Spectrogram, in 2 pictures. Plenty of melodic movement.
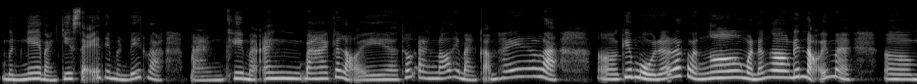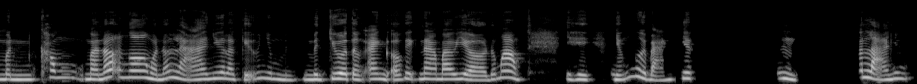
No: average, 4.8 semitones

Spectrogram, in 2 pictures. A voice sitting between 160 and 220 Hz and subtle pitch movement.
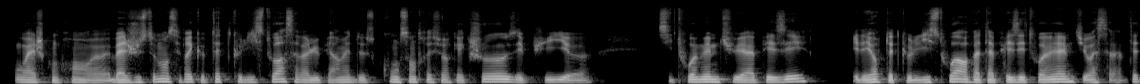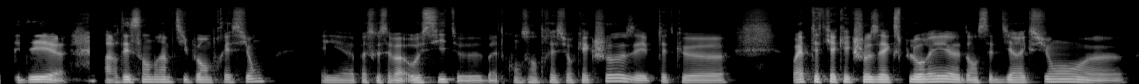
No: low, 110 Hz; narrow, 1.9 semitones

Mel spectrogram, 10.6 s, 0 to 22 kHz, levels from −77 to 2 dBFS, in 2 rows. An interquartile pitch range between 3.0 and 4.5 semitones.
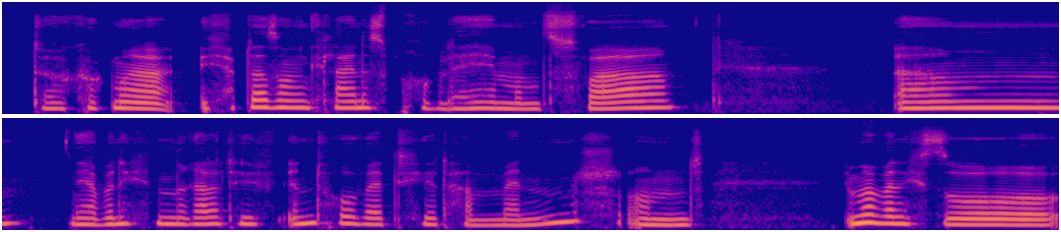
No: narrow, 2.5 semitones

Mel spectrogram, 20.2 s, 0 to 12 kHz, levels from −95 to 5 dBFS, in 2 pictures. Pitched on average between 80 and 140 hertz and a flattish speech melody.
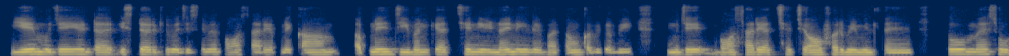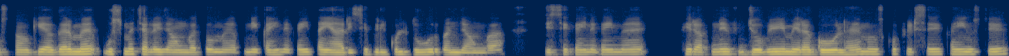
Yes: low, 135 Hz; narrow, 1.3 semitones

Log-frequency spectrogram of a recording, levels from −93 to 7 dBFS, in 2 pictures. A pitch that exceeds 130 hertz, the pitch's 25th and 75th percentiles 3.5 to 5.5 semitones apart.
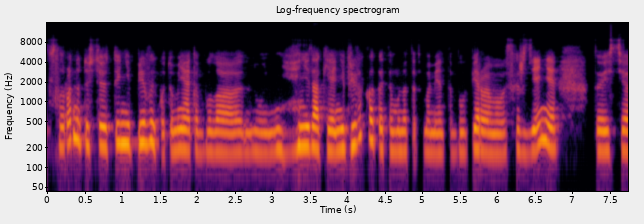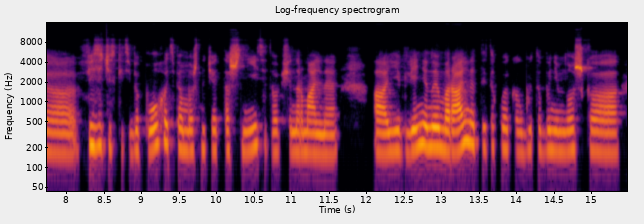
No: medium, 185 Hz; average, 2.9 semitones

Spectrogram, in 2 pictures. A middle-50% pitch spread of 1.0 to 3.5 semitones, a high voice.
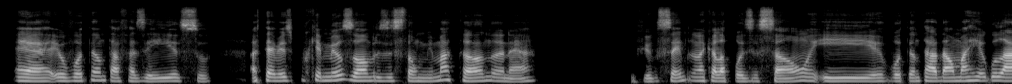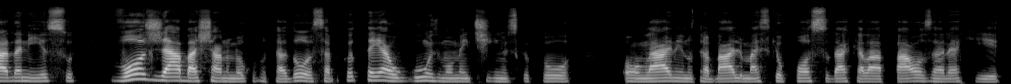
No: average, 2.8 semitones; medium, 155 Hz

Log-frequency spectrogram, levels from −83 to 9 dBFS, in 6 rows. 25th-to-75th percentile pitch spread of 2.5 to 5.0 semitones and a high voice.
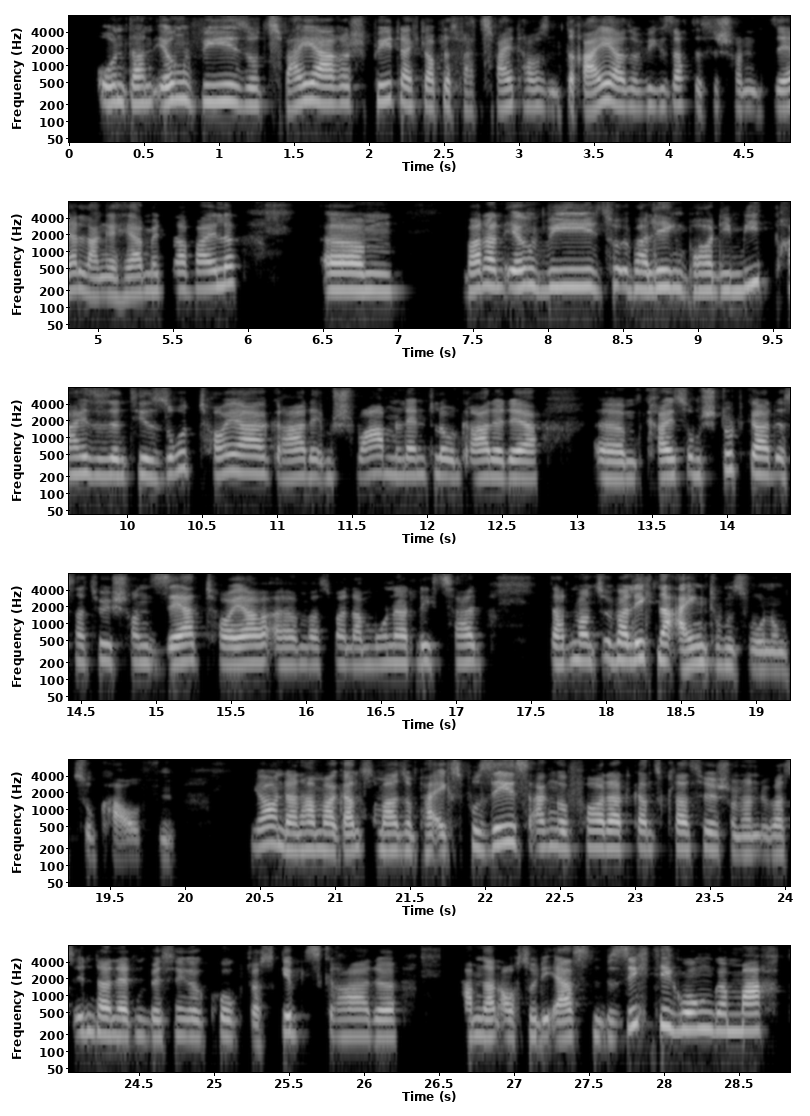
Yes: average, 2.8 semitones; high, 205 Hz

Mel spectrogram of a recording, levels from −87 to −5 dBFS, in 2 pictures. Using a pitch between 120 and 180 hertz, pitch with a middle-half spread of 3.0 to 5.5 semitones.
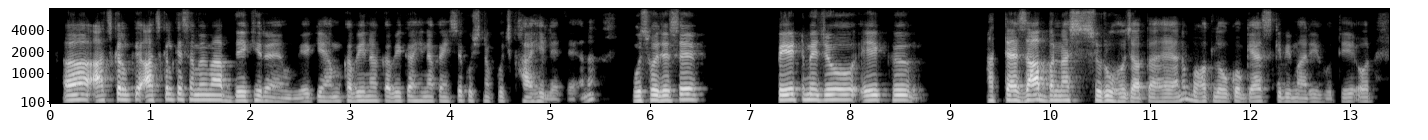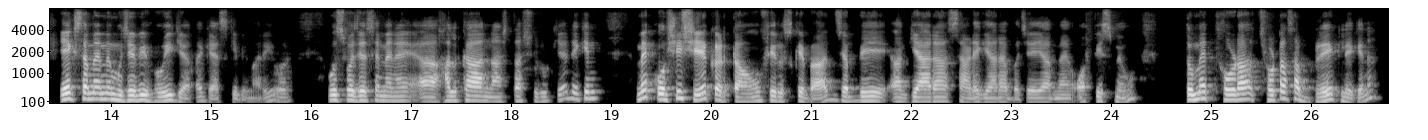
Yes: medium, 140 Hz; average, 4.7 semitones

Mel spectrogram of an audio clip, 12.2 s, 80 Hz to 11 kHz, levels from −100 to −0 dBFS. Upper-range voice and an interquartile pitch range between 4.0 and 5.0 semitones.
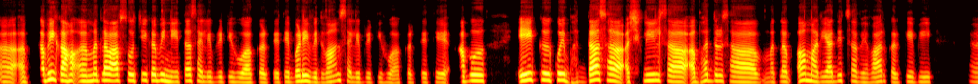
Yes: high, 195 Hz; average, 4.4 semitones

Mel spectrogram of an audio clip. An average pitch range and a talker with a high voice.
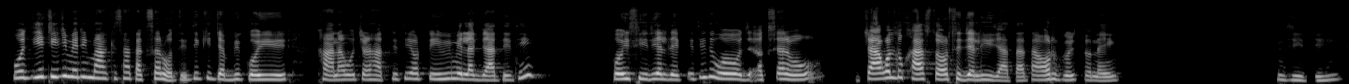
Yes: average, 3.7 semitones; high, 235 Hz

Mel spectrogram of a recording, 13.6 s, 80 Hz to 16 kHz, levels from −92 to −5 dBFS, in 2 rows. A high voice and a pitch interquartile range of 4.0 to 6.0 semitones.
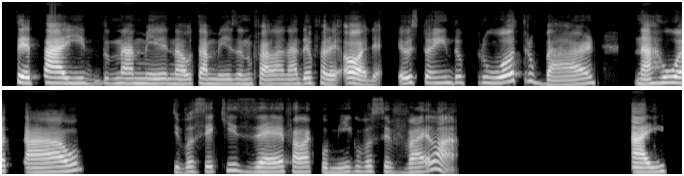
No: high, 205 Hz; average, 2.9 semitones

